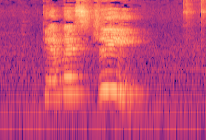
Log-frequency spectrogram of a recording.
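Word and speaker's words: chemistry: सकते हैं कैसे देखिए अगर हम लिखते हैं केमिस्ट्री आ रहा है सी सी लेकिन बोल क्या रहे हैं केमिस्ट्री सो यहां उच्चारण क्या आ रहा है क सी का उच्चारण क्या आया क लेकिन अगर हम य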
